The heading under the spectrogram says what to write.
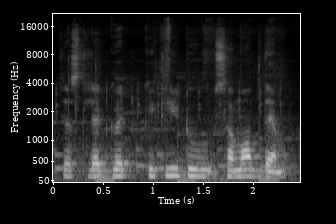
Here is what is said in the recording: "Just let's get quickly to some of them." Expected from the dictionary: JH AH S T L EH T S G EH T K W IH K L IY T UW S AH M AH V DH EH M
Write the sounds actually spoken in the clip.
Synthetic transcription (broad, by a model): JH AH S T L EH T G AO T K W IH K L IY T UW S AH M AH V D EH M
